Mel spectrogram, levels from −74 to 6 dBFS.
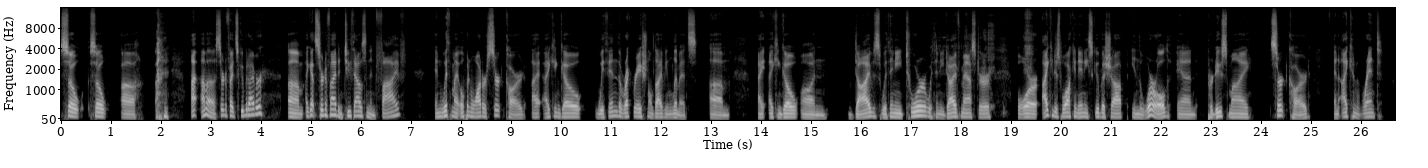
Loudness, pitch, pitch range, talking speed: -22 LUFS, 120 Hz, 110-135 Hz, 155 wpm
